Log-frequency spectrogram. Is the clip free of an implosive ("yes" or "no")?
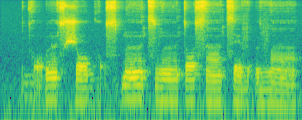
no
